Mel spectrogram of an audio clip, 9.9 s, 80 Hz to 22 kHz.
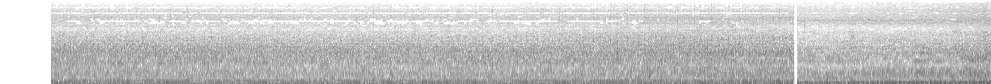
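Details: Nissan Fairlady Z Z33 (VQ35DE V6, automatic) at about 310,000 km, idling after a DIY engine overhaul: smooth, even idle with a steady low hum and no knocks or ticks, a slight settle in pitch near the end; healthy engine.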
